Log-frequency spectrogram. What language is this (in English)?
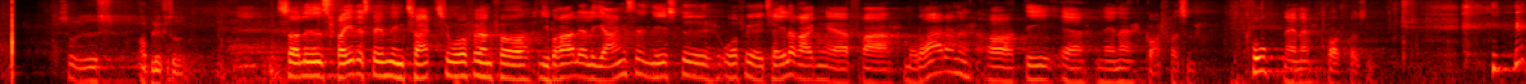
Danish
